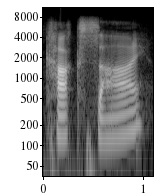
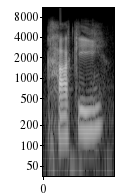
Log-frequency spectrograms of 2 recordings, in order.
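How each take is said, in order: First: The second C is said as an S sound. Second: The second C is said as a K sound. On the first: The speaker calls it right. "that second C has a S sound" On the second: The speaker calls it wrong. "It's not cocky"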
